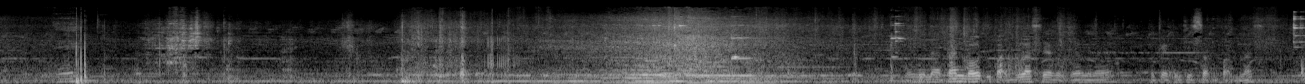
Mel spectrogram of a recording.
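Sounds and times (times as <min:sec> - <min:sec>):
vehicle engine running: 0:00.0 - 0:10.6
metal tools clinking: 0:01.4 - 0:02.5, 0:06.4 - 0:07.7, 0:08.8 - 0:10.4.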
